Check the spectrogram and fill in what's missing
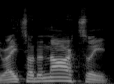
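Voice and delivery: ordinary talk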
